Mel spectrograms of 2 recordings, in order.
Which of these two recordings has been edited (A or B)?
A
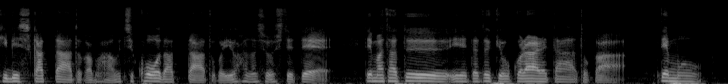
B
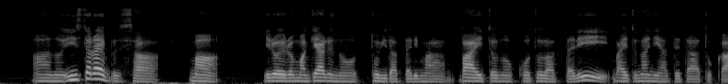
A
